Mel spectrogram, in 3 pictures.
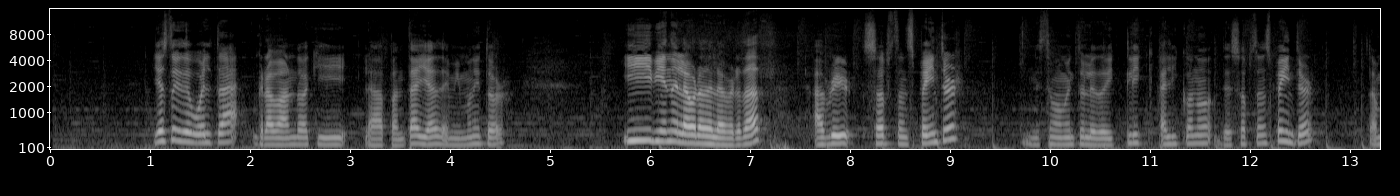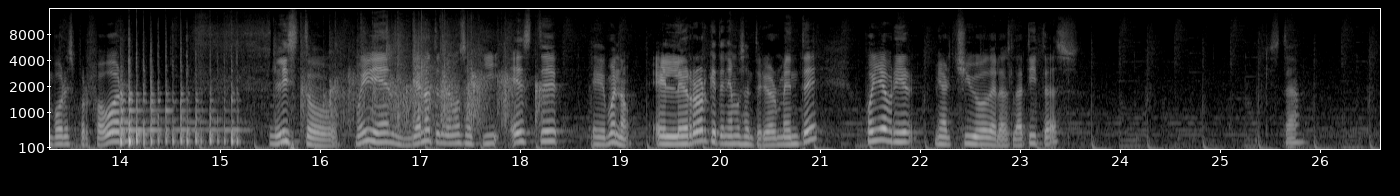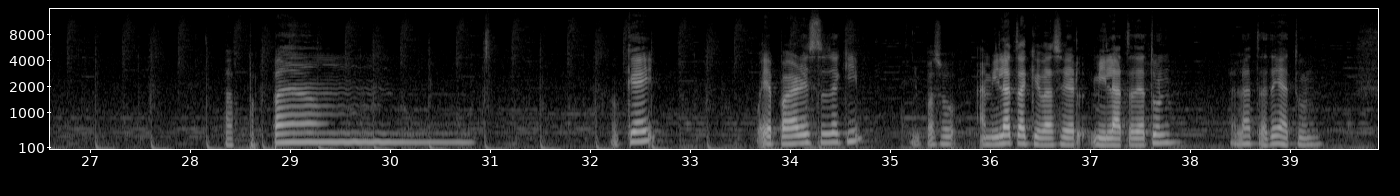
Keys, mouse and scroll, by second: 10.5 click, 21.6 click, 25.4 click, 31.2-31.5 scroll down 1, 31.5-33.1 scroll up 6, 34.1 click, 34.6 click, 35.2 click, 36.5 scroll up 2, 36.7-37.6 scroll down 2, 37.8 alt+click, 39.4 drag.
